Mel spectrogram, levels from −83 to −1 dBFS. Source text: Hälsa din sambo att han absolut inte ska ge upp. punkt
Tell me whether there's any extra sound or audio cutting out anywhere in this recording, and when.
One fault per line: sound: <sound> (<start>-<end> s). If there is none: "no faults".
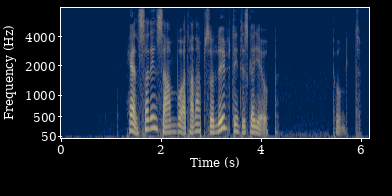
no faults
